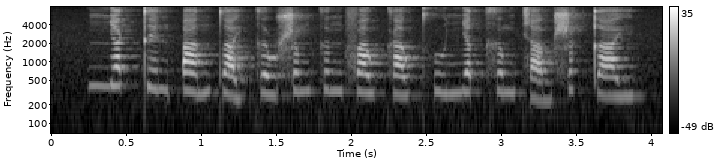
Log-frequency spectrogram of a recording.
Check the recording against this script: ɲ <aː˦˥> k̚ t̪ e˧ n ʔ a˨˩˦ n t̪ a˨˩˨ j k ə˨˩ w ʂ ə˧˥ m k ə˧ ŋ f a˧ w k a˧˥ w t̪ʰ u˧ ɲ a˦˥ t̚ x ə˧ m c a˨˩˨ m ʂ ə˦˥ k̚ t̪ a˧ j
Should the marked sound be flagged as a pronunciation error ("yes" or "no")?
yes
